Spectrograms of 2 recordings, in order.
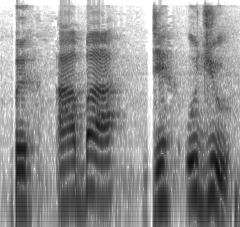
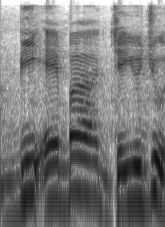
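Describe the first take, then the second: First: Each letter is spoken as its sound. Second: Each letter is spoken by its alphabet name. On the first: "dibunyikan seperti" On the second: "seperti yang kita eja sebelum-sebelum ini"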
